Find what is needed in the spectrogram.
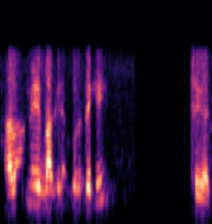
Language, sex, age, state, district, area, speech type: Bengali, male, 18-30, West Bengal, Jalpaiguri, rural, conversation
